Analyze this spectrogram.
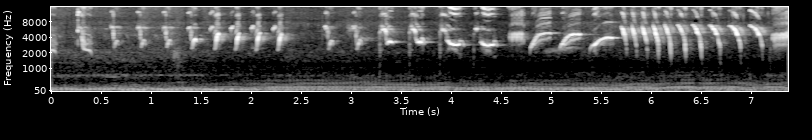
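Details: Long-tailed shrike song from training material for birds that rarely sing: rapid, regular high chirps that change into upward-swooping whistles and end in a fast, dense chirping run.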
